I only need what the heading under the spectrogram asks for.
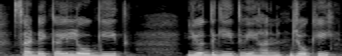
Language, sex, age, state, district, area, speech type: Punjabi, female, 18-30, Punjab, Jalandhar, urban, spontaneous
